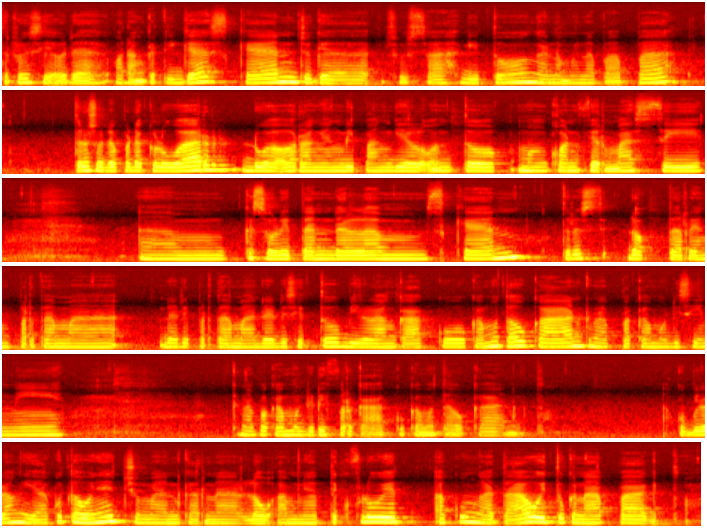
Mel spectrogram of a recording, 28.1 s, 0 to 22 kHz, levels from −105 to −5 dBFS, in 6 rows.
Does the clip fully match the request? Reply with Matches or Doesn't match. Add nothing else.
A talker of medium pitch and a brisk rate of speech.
Matches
